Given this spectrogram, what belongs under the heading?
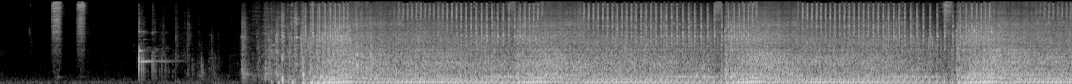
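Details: Lawn mower started while checking fuel squirting from the carb jet: after a few pulls it catches, then surges and sags every couple of seconds. It was fuel starvation from clogged channel holes in the float bowl bottom bolt, not yet cleaned.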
